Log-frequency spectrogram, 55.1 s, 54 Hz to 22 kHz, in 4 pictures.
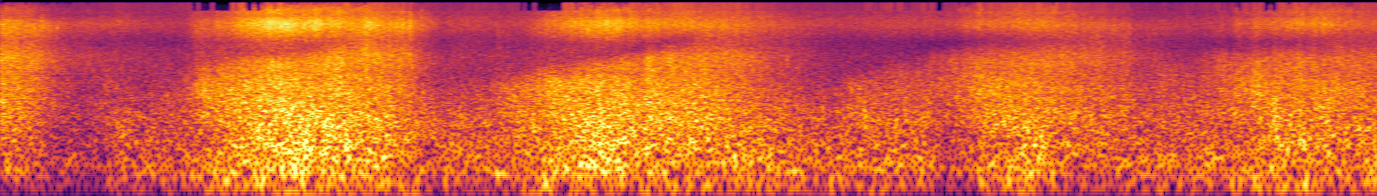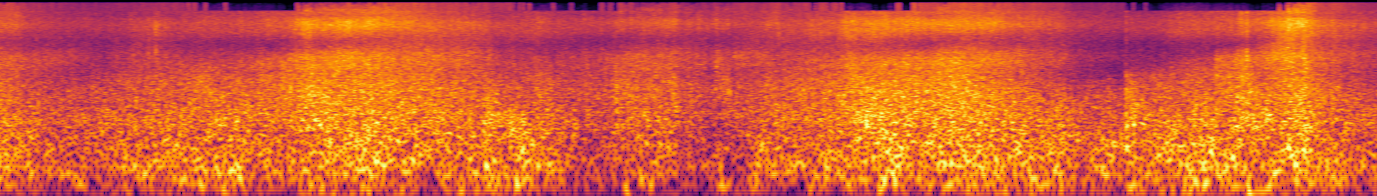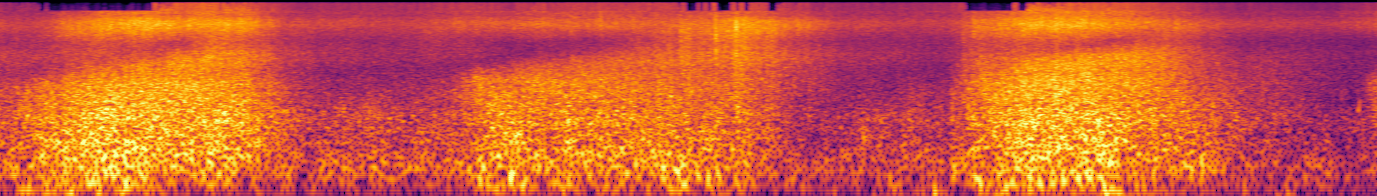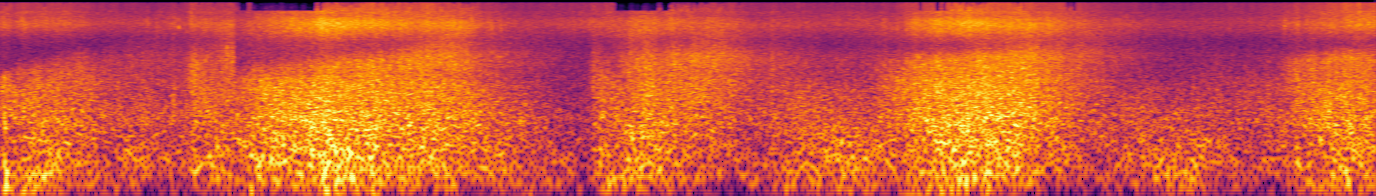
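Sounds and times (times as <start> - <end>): ocean waves breaking: 0.0 - 55.0.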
